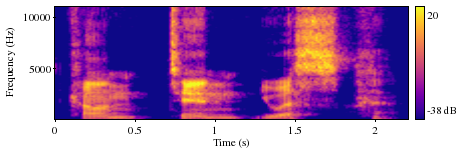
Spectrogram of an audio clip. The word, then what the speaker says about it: continuous: stars that shine so you have to read continuous as three syllables Khun tin us which isn't how we always pronounce the amount of syllables there but that's the way the author intends you to read it sometimes authors in these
